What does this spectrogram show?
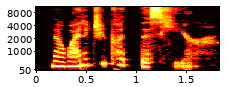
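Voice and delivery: soft muttered aside under the breath. The narrator voices a suited woman questioning the listener, muttering under her breath. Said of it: "she mutters under her breath".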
